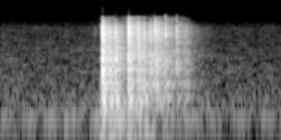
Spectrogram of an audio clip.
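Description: Dice rolled for a turn of the Raid on St. Nazaire board wargame give a brief, close clatter of several quick bounces over about half a second before settling into silence.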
